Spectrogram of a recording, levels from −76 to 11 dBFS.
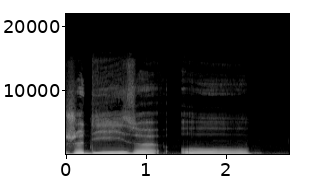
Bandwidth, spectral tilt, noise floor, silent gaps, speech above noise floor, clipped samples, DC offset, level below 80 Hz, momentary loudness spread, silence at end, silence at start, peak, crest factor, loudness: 14.5 kHz; -7 dB/octave; -45 dBFS; none; 28 dB; under 0.1%; under 0.1%; -54 dBFS; 10 LU; 0.45 s; 0 s; -2 dBFS; 16 dB; -19 LUFS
